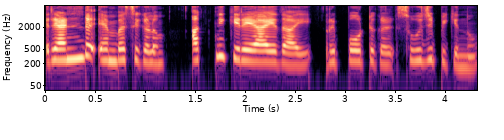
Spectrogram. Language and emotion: Malayalam, neutral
